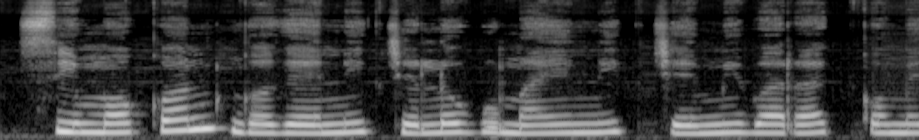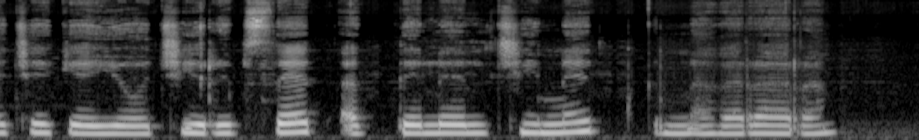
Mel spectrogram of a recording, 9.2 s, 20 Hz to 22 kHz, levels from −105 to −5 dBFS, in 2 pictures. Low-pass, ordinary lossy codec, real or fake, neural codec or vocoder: none; none; real; none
